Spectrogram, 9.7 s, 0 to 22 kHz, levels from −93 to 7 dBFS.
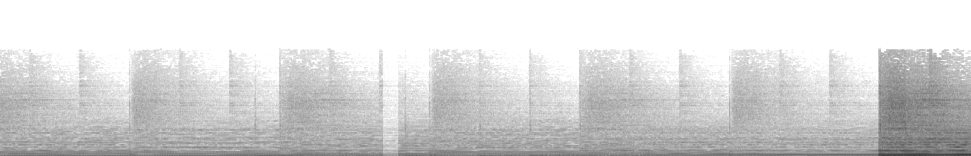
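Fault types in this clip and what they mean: Sudden gain jump: the level changes abruptly with no fade, and the background noise steps by the same amount as the sound, so the whole signal moves together. At 3.82 s it drops by about 13 dB and recovers at 3.98 s. At 8.78 s it rises by about 18 dB and stays there to the end. The step happens between adjacent samples, likely a gain setting or bit shift applied without a ramp.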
